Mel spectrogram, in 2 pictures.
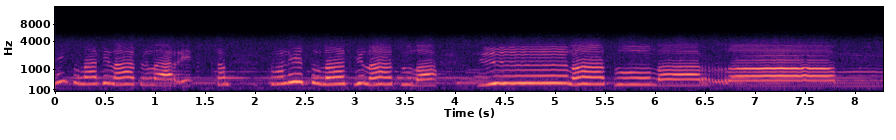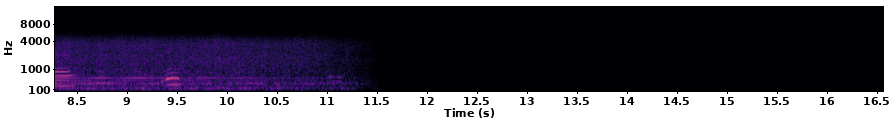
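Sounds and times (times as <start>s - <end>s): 
gramophone playing: 0.0s - 10.0s.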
